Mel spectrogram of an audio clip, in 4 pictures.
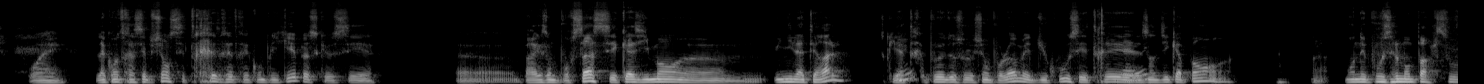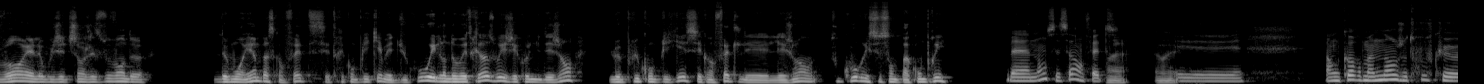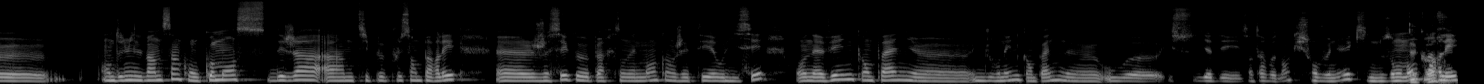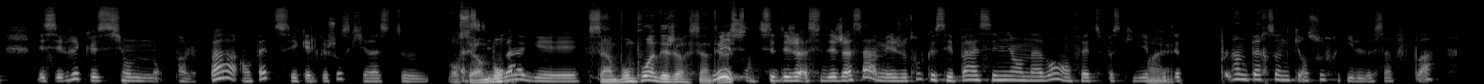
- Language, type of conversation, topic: French, unstructured, Quelle invention scientifique aurait changé ta vie ?
- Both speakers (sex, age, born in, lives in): female, 20-24, France, France; male, 45-49, France, France
- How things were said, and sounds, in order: tapping; stressed: "plein"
